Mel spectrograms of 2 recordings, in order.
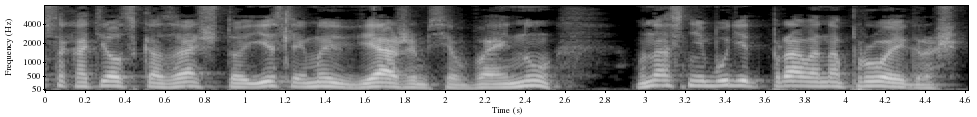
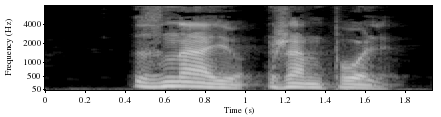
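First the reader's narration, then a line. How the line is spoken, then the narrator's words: Very soft. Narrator (Russian): сказал Рашин очень мягко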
